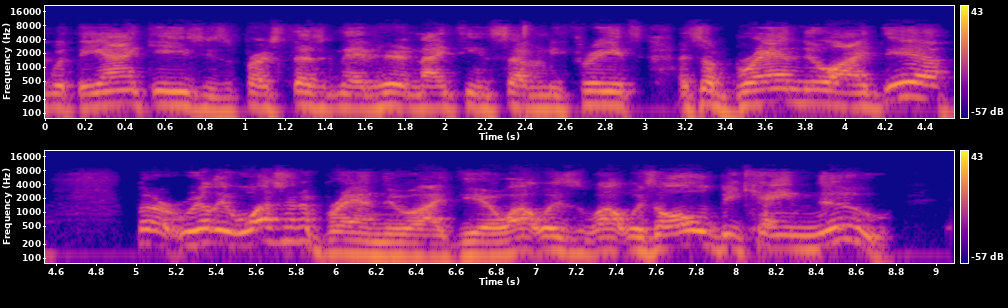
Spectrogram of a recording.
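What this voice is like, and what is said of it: Brooklyn accent. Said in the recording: “We're both Brooklyn guys... And I have that accent still”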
